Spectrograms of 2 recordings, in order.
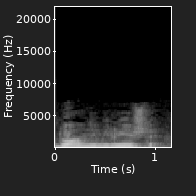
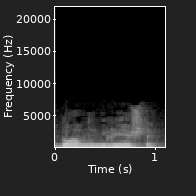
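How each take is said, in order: First: Slow prayerful cry. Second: Said in the usual way. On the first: A narrator's reading. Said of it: "și strigați". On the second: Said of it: "a strigat cu lacrimi multă vreme".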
